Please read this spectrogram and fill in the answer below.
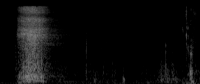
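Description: A short, sharp breath close to a headset microphone, a hiss lasting about half a second near the start, followed by near quiet with a few faint clicks.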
